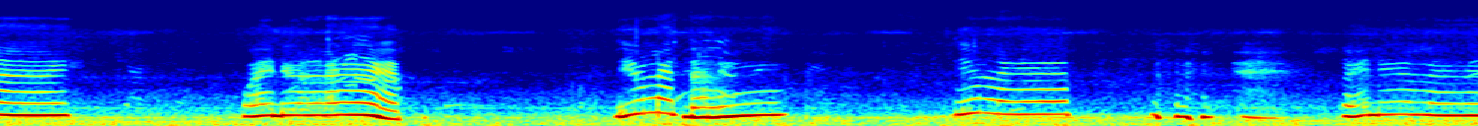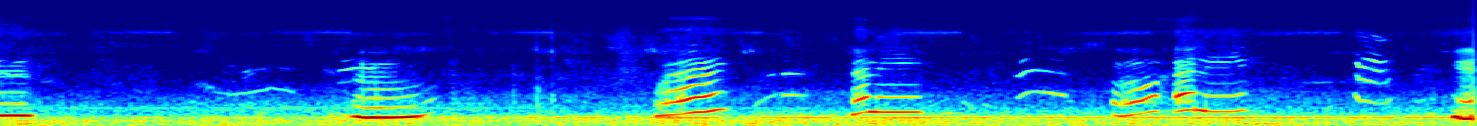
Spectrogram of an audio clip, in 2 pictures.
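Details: Domestic cat left behind by its owner, meowing again and again: arched, wavering meows every few seconds, some rising then falling, some short and clipped, over a steady low hum, with quiet human voices between calls.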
